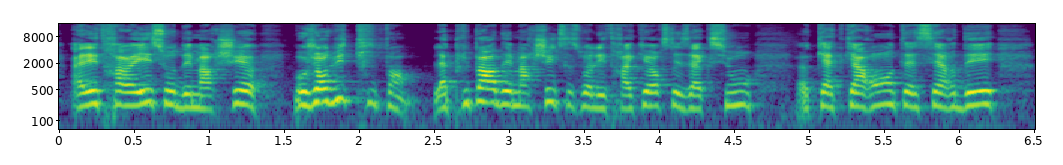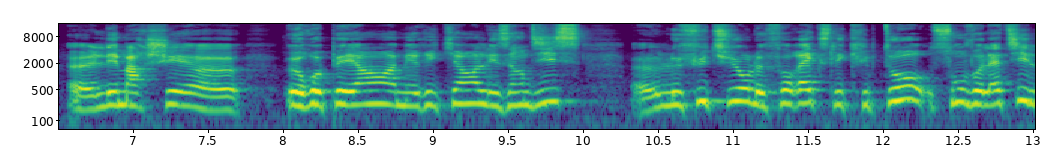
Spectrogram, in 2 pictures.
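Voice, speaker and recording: Presenting trading software live, this French-accented woman talks fairly quickly in a voice on the high side. She reads questions aloud and answers them casually, hesitating and leaning on fillers often.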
